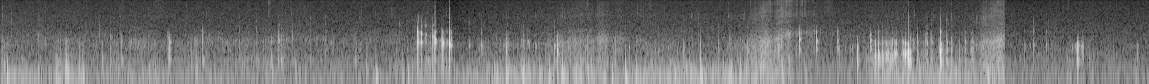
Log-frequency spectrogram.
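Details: Woman's stomach sounds recorded for ASMR: irregular gurgles, squelches and low rumbles with a longer growl late on; ordinary stomach growling (borborygmi).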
